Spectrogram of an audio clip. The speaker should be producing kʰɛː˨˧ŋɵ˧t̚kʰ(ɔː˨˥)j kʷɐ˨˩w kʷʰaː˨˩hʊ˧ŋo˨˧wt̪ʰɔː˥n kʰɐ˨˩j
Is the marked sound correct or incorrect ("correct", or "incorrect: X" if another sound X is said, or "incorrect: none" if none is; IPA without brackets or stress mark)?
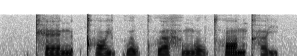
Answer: incorrect: ɔː˨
